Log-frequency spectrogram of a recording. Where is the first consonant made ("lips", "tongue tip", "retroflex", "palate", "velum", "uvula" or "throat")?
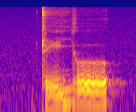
retroflex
